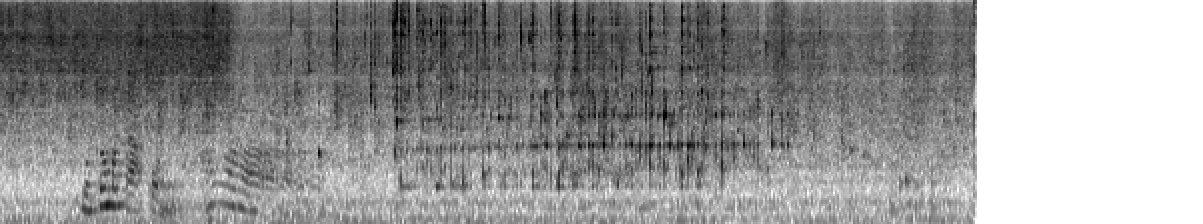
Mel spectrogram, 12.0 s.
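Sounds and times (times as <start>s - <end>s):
liquid trickling into a glass: 2.6s - 9.4s.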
